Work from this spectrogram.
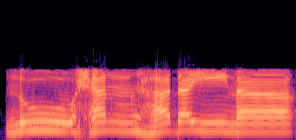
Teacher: اور ہا کو ابتدائے حلق سے ادا کریں گے۔ ہا اور ہا دونوں میں فرق کرنا ہے۔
